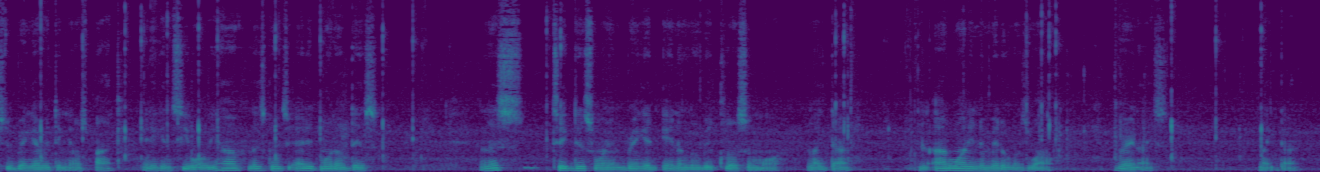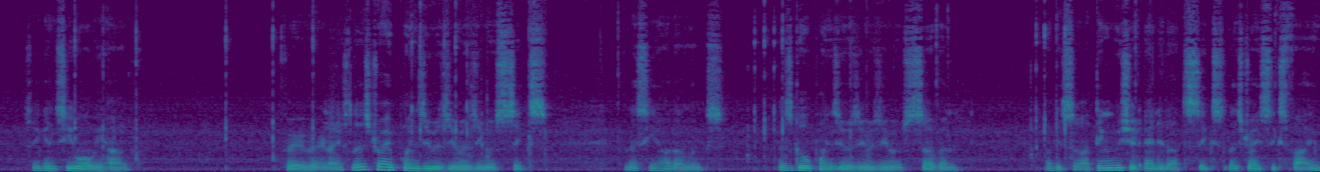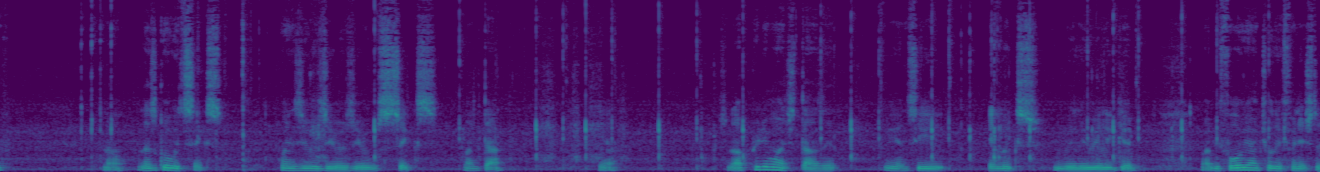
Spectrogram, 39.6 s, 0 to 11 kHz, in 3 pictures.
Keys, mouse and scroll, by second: 0.4 alt+h, 1.2-1.5 scroll up 2, 2.0 right click, 2.3-5.8 middle drag, 2.6 scroll up 2, 2.8 Tab, 3.7 z, 4.5 a, 5.8 alt+right click, 6.0-6.8 middle drag, 6.7 g, 8.7 shift+click, 8.9 scroll up 1, 9.8 ctrl+r, 10.8 click, 10.9 right click, 11.0-11.6 scroll down 2, 11.2 z, 11.9 Tab, 12.0-16.2 middle drag, 12.5 a, 12.7 scroll down 2, 14.3-14.9 scroll up 2, 15.8-16.2 scroll up 2, 17.6-30.4 drag, 19.0 BackSpace, 19.9 Return, 22.2 BackSpace, 23.0 Return, 25.0 BackSpace, 26.4 Return, 28.9 BackSpace, 29.2 Return, 30.2 scroll down 2, 30.4-39.6 middle drag, 31.5-32.1 scroll down 2, 33.8-34.2 scroll down 2, 34.9 scroll up 2, 35.6-36.0 scroll up 2, 36.8 scroll down 2, 38.2-38.5 scroll up 2.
